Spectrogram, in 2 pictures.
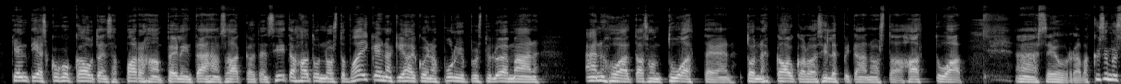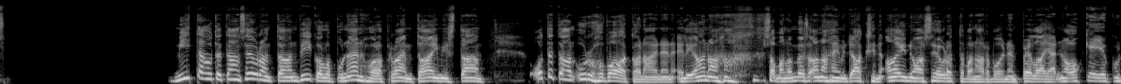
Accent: native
